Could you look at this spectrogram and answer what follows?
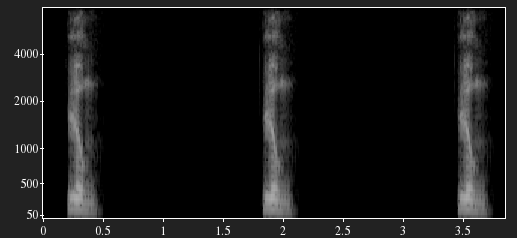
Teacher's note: Sounds like long with a falling tone.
